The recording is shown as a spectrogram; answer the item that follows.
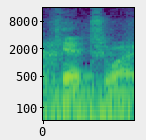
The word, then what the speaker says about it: Quechua: That's what Quichua said. Sure, Quechua, sure.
